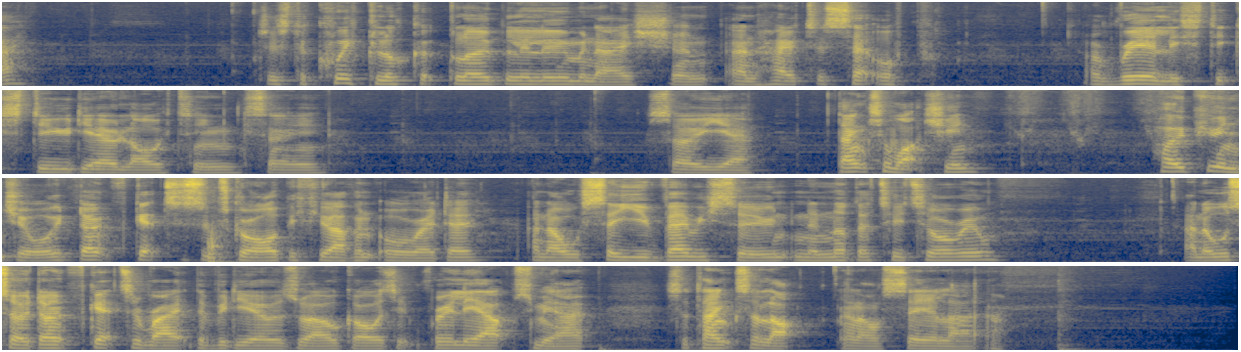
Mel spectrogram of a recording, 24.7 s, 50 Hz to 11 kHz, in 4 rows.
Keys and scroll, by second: 9.1 3.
